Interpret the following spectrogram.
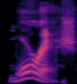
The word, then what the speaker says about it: Morash: Oh, I'm sorry, Morash. I just said my name wrong, and I called myself Morash. Morash. Terrific.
